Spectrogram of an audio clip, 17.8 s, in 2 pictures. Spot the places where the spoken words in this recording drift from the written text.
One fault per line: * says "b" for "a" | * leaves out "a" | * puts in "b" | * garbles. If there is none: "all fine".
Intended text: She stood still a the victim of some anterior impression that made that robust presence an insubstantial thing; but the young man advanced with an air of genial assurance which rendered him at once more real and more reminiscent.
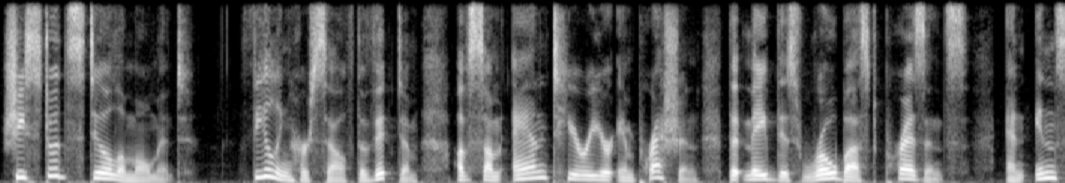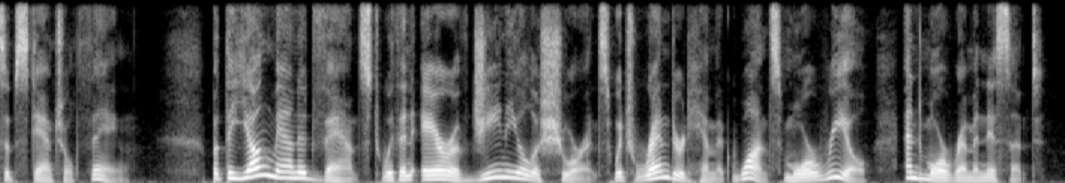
* puts in "moment feeling herself"
* says "this" for "that"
